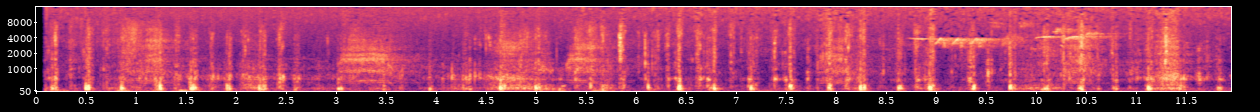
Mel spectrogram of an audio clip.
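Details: A bear eating grass chews noisily, with wet, crunching bites repeating about three times a second.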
